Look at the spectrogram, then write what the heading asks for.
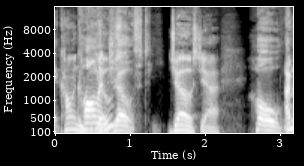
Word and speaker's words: Jost: Colin Jost.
